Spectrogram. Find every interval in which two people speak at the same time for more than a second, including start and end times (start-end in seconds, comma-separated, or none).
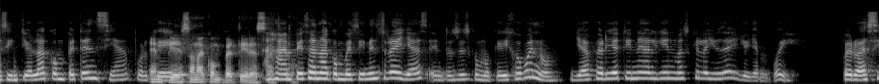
none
